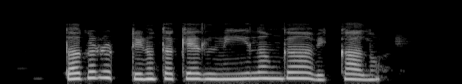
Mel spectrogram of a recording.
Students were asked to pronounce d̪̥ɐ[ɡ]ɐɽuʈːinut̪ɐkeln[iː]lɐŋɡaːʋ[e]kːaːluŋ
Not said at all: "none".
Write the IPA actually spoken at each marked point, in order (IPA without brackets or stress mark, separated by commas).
ɡ, iː, i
